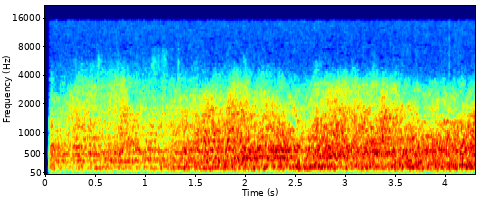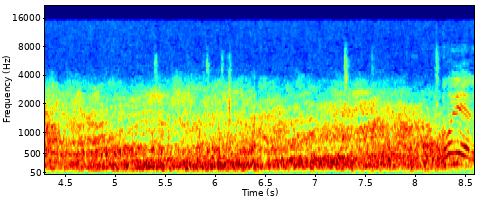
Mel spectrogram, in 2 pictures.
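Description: Military jet, a Soko J-21 Jastreb, flying overhead: a steady, loud jet roar that swells slightly after the first second.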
